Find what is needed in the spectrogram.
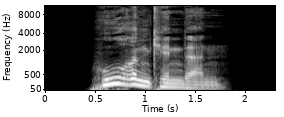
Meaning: dative plural of Hurenkind
- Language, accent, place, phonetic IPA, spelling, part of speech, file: German, Germany, Berlin, [ˈhuːʁənˌkɪndɐn], Hurenkindern, noun, De-Hurenkindern.ogg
